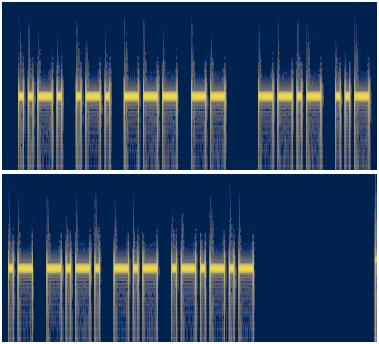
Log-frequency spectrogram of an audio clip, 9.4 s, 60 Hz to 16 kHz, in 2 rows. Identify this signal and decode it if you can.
Morse code, heard as a keyed tone, about 21 wpm, 700 Hz. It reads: FROM QUACK.
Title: Pangram Challenge v2 - 20wpm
